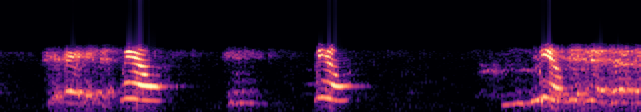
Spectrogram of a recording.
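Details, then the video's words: Domestic cat meowing as a person calls it and imitates meows: short, bright meows that slide downward, mixed with human speech and a louder, rough burst of voice at the end. "kitty meow"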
